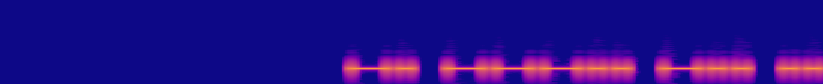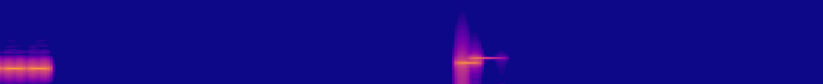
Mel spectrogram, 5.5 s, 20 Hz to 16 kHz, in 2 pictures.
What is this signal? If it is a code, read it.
Morse code, heard as a keyed tone, about 30 wpm, 700 Hz. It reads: N8DH
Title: USA Call Signs - 4 Characters - 2x Character Spacing - 30wpm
